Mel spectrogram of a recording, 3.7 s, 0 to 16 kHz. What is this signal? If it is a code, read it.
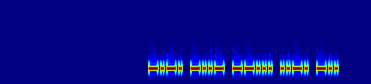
Morse code, heard as a keyed tone, about 40 wpm, 700 Hz. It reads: CX7FD
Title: DXCC-100 Call Signs - 5 Characters - Repeated 2x - 40wpm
